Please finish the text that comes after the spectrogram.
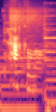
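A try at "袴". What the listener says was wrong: Technically, it's pronounced Hakama. All Japanese words will make the A sound like ah. So it's Hakama. All vowels are consistent in Japanese.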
